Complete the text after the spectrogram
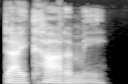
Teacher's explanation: This word has 4 syllables, and the stress is on that second syllable, dichotomy. That third syllable has that schwa, that sound, dichotomy.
